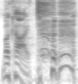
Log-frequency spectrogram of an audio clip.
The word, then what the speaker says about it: Mackay: Take note, it's not Mackay, it's spelled that way, but it's Mackay.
